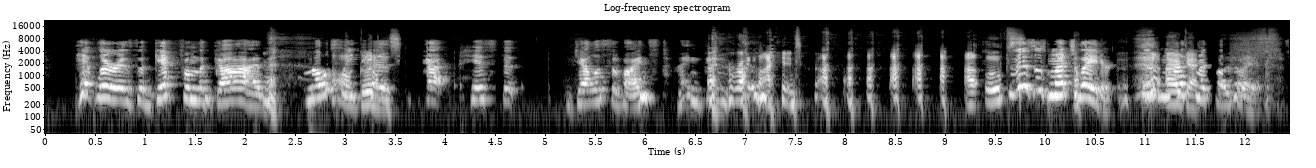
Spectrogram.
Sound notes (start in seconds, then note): 6.6 laughs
